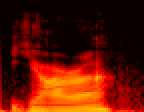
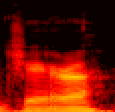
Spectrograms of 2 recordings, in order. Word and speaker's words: Jara: I thought they were Italian my whole life, but their name is like you pronounce it Yara. I said it Jara for years, but yeah.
